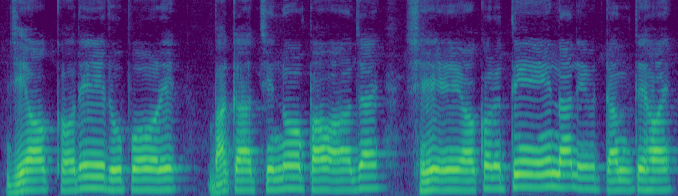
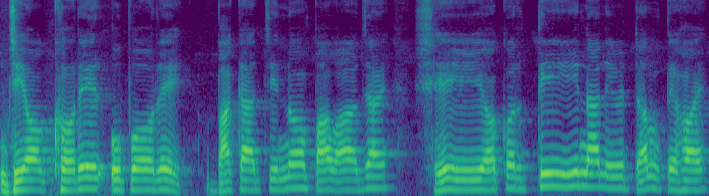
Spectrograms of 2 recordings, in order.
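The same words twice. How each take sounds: First: Rule repeated slowly. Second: Rule recited slowly. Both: Shown as a demonstration.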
